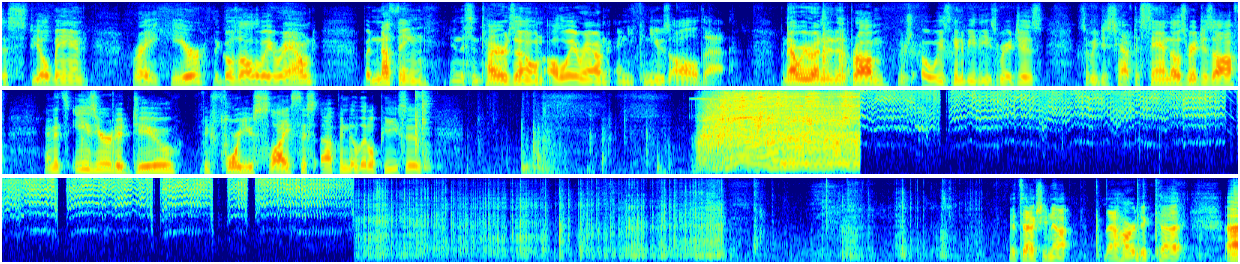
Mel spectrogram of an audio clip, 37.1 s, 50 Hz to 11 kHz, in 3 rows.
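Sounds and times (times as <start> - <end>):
die grinder whining: 19.2 - 28.2
grinder grinding rubber tire: 19.2 - 28.4.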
